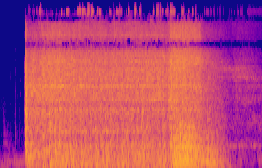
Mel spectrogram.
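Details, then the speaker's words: Trans Am engine first start with no fuel tank or coolant, run only briefly; catches instantly, steady muted run, short rev blip, then dies cleanly; normal start and brief rev. "Well, I got her all sealed back up, but at least there's the sign of life. I didn't want to run it very long. I don't have no coolant or anything, but just so I could hear it, maybe get some motivation."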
